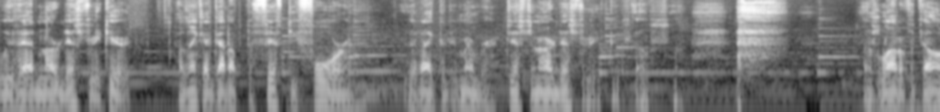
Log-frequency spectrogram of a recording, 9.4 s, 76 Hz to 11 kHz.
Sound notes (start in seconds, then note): 7.1 chuckle; 7.7 upbeat music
